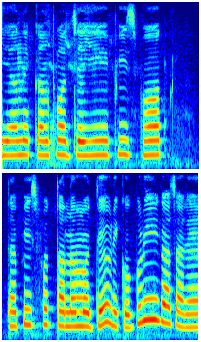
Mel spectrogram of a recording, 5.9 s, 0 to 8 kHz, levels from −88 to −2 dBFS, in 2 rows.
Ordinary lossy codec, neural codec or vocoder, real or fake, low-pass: none; codec, 16 kHz, 8 kbps, FunCodec, trained on Chinese and English, 25 frames a second; fake; none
